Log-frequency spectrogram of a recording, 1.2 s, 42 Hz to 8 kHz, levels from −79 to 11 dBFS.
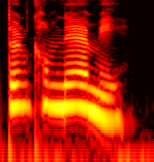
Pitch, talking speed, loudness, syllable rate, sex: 230 Hz, 210 wpm, -15 LUFS, 4.3 syllables/s, female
